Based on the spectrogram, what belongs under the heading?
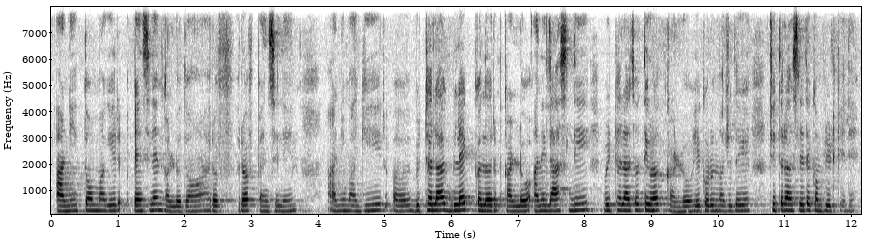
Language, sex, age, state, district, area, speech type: Goan Konkani, female, 18-30, Goa, Pernem, rural, spontaneous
